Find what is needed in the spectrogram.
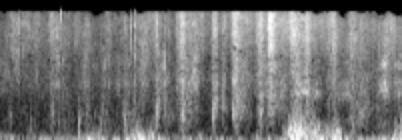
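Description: Quick, uneven footsteps through dry grass, the stalks rustling underfoot with each stride.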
